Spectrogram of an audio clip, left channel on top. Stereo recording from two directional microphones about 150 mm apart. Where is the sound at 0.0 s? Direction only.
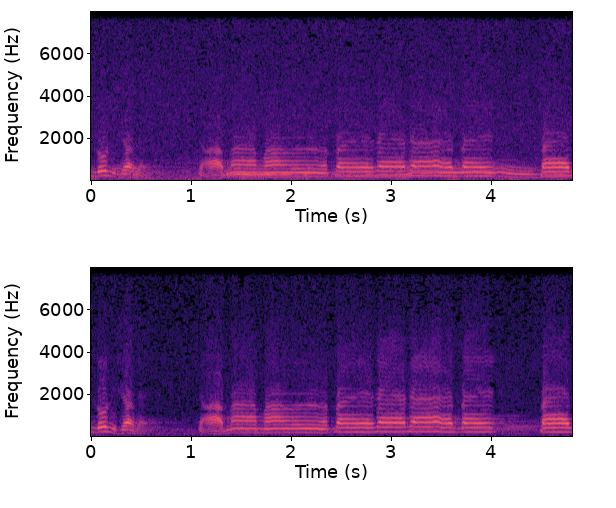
25° left (ahead or behind).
